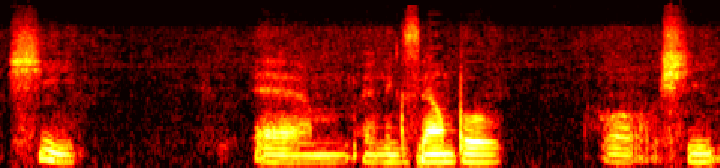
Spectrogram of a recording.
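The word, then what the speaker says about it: 四: it's associated with death one of the ways to pronounce the number four in japan in japanese i should say is she um an example or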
